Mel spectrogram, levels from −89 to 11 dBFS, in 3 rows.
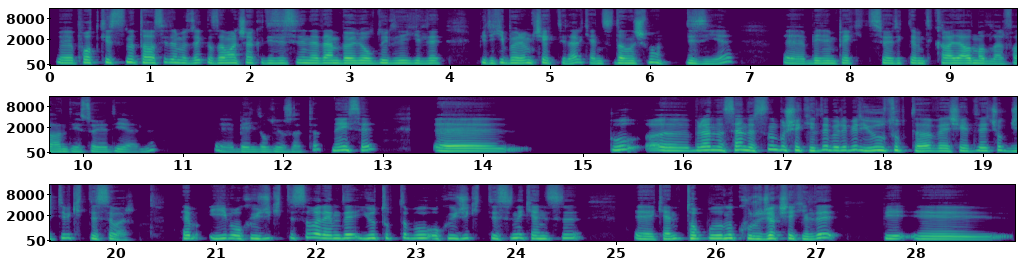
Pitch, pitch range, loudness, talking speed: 185 Hz, 160-210 Hz, -26 LUFS, 135 wpm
